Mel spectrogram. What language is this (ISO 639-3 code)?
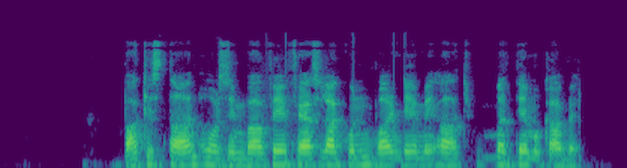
urd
